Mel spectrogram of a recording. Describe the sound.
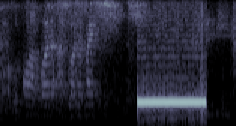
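Ringback tone of an outgoing telephone call: a voice talks briefly, then a single steady mid-pitched tone sounds for about a second and stops abruptly.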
